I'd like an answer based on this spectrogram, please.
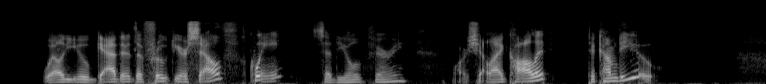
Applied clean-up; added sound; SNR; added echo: neural mask model DeepFilterNet 3.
